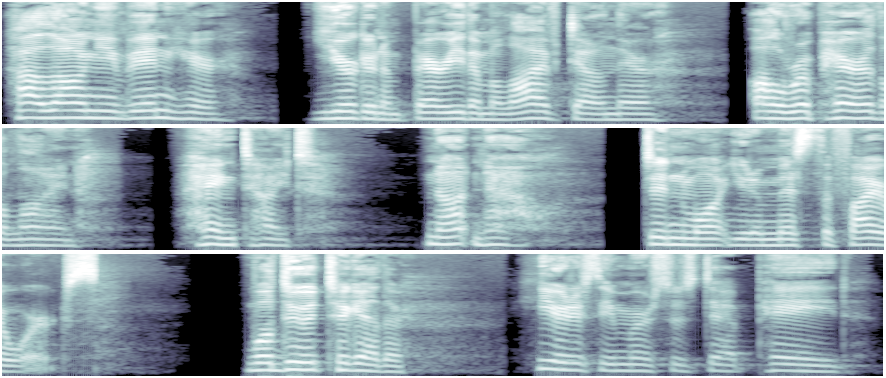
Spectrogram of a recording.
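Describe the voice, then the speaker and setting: A woman's voice: lowish voice, steady tone, a little slow, long reverb tail, close to an everyday voice. An actress voicing a tough, sardonic female sci-fi soldier in a video game, with a gritty, wry delivery. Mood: grim, guarded. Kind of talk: video game voice lines, dramatic acting.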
